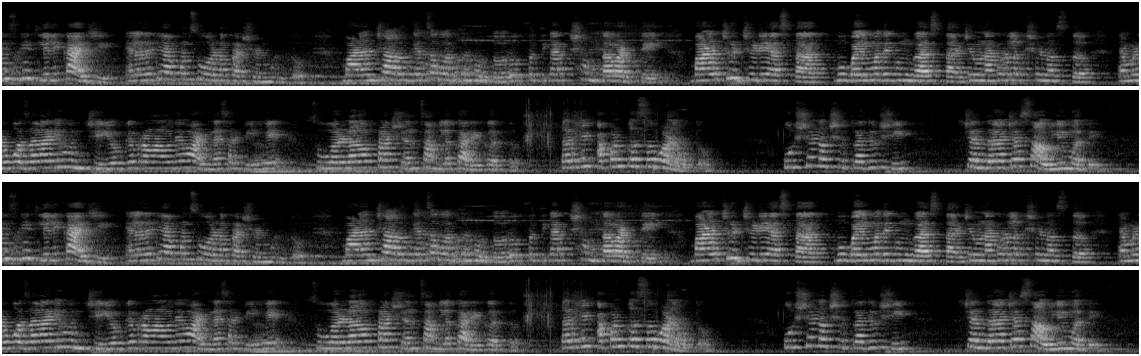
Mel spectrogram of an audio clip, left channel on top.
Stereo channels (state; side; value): identical; both; correlation 1.00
